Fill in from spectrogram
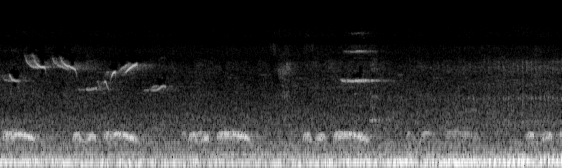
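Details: Repeated low coos from a spotted dove, short paired notes leading into a longer mellow coo, phrase after phrase. Other birds give thin whistled and chirping notes, and a low rumble persists.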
